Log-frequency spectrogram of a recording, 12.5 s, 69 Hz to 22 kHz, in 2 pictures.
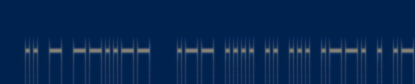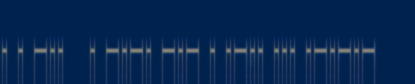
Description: Morse code, heard as a keyed tone, about 20 wpm, 700 Hz. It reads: IT, WHISPERED ECKELS.
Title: A Sound Of Thunder 20wpm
